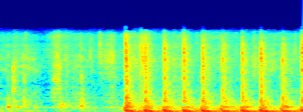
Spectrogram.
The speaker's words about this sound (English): He rapped on the door.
